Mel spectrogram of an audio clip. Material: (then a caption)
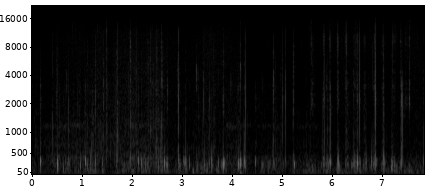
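Plastic. Nails and fingertips tap rapidly across the casing and around the stick of a black plastic joystick controller with a hollow base, held in both hands. A quick, uneven patter of dry, clicky taps with a hollow low-mid knock, each dying away almost instantly, with brighter nail clicks mixed in.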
